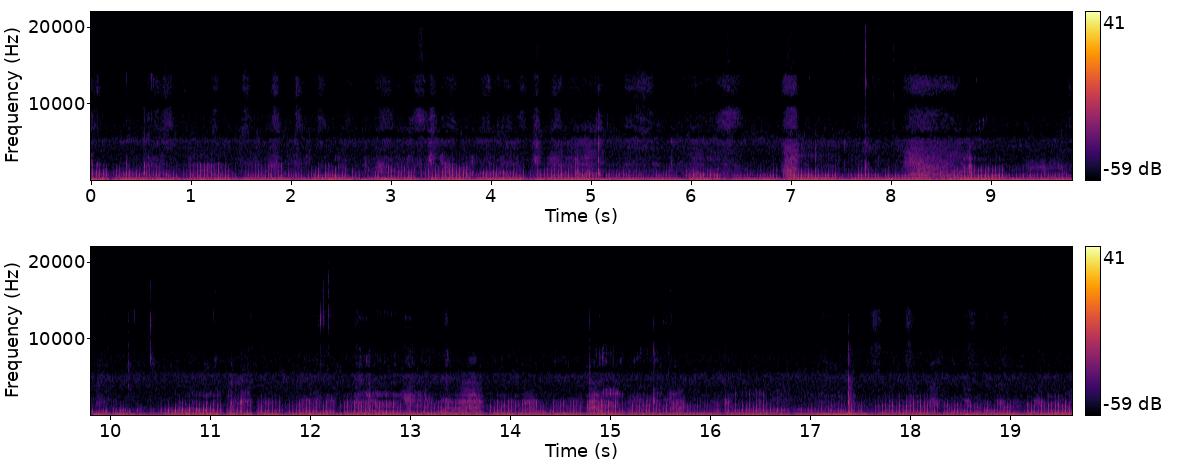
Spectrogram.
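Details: Persian kitten, chinchilla long-haired, purring without pause after the long-awaited return of its owner in Japan; sustained low vibrating purr with rhythmic breathing pulses and light fabric rustling.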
